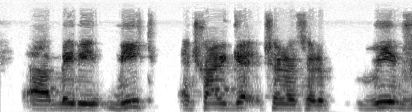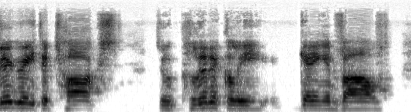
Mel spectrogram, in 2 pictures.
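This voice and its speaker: A man with an American accent and an ordinary speaking voice, pitched fairly high, speaks at a fairly quick pace. His intonation is fairly even, and the sound is dry and close with no echo. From Chicago, US Midwest. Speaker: financial market analyst. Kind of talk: webinar talk and Q&A.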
